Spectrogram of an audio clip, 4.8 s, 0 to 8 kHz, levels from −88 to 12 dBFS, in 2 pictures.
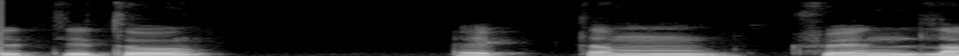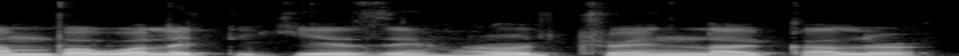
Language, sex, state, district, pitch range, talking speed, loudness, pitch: Nagamese, male, Nagaland, Kohima, 115-130 Hz, 150 wpm, -17 LUFS, 120 Hz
